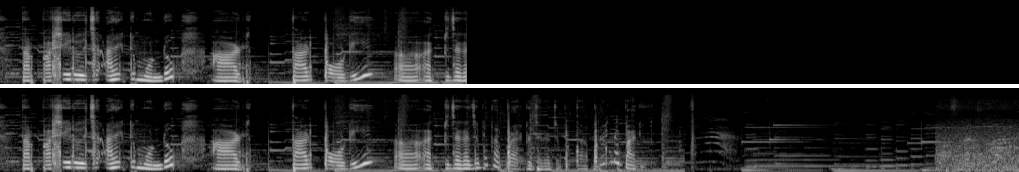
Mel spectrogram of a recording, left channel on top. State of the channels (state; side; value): drops out; left; at 4.7 s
